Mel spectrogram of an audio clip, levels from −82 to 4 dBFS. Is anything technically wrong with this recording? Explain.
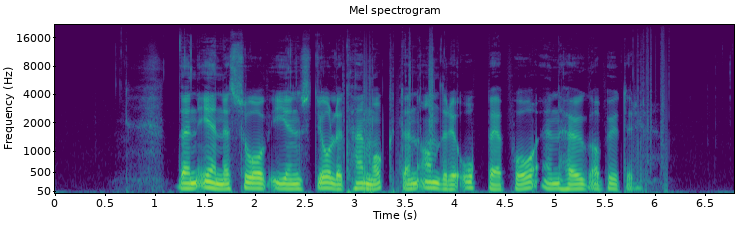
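Yes. There's loose connector crackle in this speech clip, in two bursts: from 2.88 to 3.79 s, and again from 5.78 to 6.14 s. A worn or dirty contact somewhere in the chain is shifting, so the circuit keeps making and breaking. That chops the signal into fragments, and any DC sitting on the line jumps with each break, throwing in pops. You hear it as an uneven, scratchy crackle over the audio during those stretches.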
